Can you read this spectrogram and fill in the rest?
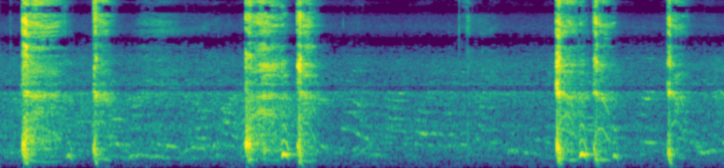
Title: Got a little bit of a cough from allergies 🤧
